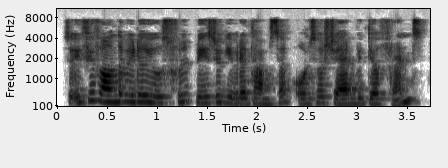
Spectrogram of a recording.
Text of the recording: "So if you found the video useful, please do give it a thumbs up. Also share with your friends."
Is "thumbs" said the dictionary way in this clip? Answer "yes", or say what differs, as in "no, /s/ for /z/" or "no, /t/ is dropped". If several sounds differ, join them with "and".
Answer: no, /t/ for /θ/ and /s/ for /z/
